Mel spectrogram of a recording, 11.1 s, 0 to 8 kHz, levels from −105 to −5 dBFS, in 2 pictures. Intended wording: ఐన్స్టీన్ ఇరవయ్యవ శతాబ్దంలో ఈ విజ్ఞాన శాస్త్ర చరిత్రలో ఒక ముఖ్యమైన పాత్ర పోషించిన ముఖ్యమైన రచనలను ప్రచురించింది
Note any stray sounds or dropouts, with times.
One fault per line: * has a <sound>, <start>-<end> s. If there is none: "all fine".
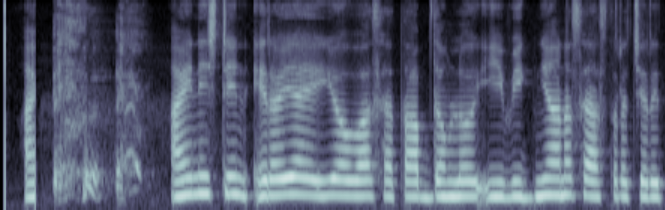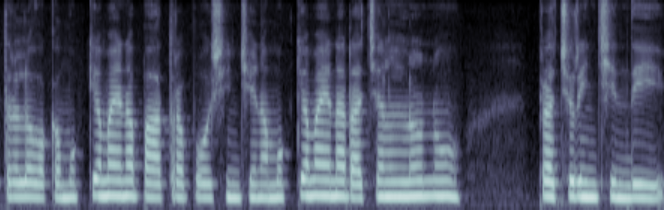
* has a cough, 0.4-1.3 s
